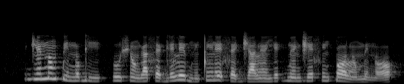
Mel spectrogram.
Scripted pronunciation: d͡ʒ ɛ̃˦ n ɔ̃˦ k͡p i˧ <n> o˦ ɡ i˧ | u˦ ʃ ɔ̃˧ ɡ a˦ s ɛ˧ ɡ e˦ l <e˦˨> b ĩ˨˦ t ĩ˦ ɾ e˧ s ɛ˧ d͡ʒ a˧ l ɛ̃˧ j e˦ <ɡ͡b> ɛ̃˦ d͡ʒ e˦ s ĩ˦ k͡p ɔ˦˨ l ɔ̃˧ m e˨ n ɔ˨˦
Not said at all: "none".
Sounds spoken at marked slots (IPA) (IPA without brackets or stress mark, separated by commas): n, e˦˨, ɡ͡b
